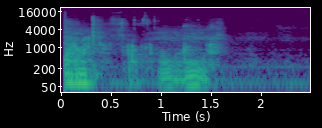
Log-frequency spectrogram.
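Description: Dogs vocalising as they play-fight, a black terrier and a Scottish terrier: two short, low dog sounds, one at the start and another about a second in.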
